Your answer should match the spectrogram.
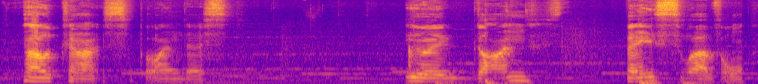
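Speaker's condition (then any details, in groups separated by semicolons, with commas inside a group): Cerebral palsy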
